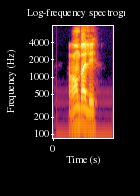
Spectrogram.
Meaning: to rewrap; to wrap up again
- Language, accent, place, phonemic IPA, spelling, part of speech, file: French, France, Lyon, /ʁɑ̃.ba.le/, remballer, verb, LL-Q150 (fra)-remballer.wav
